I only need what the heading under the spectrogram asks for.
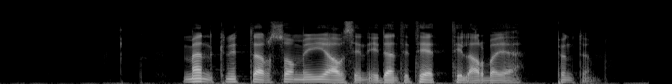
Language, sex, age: Norwegian, male, 43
